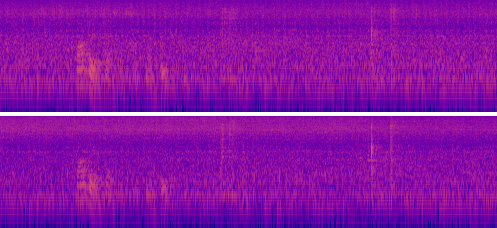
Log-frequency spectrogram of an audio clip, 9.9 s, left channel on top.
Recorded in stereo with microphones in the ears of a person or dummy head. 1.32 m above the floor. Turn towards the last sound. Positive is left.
turn(degrees=-30)  # may be behind; listen again after turning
